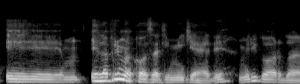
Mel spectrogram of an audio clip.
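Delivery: ordinary talk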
